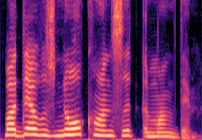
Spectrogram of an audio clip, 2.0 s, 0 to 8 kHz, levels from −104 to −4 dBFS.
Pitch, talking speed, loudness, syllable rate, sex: 270 Hz, 210 wpm, -16 LUFS, 5.4 syllables/s, female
